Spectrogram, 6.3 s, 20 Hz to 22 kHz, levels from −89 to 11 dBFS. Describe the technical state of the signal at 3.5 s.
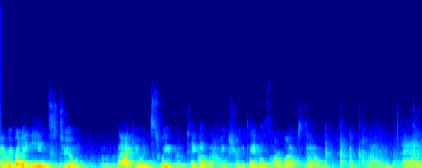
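At 3.5 s the jitter buffer is speeding playback up. It trims short pitch-period pieces from 3.27 to 6.29 s, so the sound runs about 8% faster and roughly 0.3 s shorter, at the same pitch.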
